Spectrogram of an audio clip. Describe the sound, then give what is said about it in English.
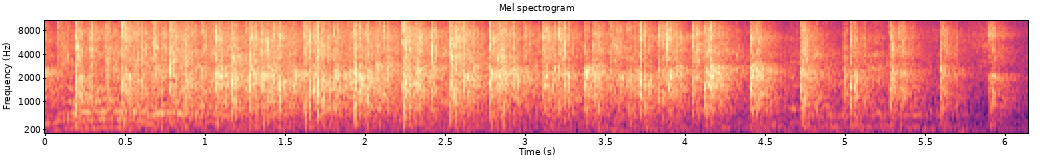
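A studio audience at the 2018 Kids Conference applauds an arriving guest with dense, steady clapping that thins toward the end into scattered, distinct claps. A voice is heard briefly near the start. “Give it up, studio audience, for a true literary great, the one and only J.K. Rowling.”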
